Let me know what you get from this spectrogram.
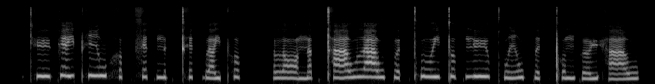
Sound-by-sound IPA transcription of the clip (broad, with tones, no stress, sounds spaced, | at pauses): t̪ʰ yː˧ k e˥ j pʰ iː˥ w h ʊ˧ k̚ s ɪ˧ k̚ n̪ ɪ˨ k̚ t̪ʰ ɪ˧ k̚ l ɐ˨˧ j pʰ ʊ˥ k̚ | l ɔː˨˩ n ɐ˧ k̚ t̪ʰ aː˨˥ w l aː˥ w p ɵ˧ t̚ pʰ uː˥ j t̪ ʊ˥ k̚ n̪ yː˥ kʷʰ iː˨˥ w p ɪ˨˥ k̚ pʰ ʊ˧ ŋ k ɵ˨˧ ɥ h aː˨˧ w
